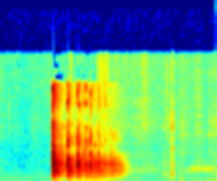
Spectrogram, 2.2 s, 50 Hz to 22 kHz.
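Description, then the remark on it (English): Dice are rolled in a game for a water vehicle roll, coming to 18 with a plus 5 added; they clatter across a hard surface in a quick burst of sharp, bright rattling clicks that settle and fade over about a second, followed by a faint final tap. “You rolled an 18, or was that adding your plus 5?”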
